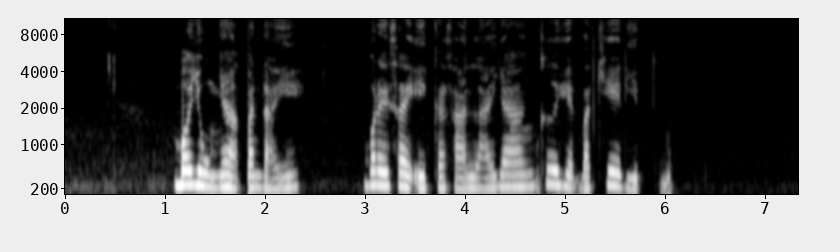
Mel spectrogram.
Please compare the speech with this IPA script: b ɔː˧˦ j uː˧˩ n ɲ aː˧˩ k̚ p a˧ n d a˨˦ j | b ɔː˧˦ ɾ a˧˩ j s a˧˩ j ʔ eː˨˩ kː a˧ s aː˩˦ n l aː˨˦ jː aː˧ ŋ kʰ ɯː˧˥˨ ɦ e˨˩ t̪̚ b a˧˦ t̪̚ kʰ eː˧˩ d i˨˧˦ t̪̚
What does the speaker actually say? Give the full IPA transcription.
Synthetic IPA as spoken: b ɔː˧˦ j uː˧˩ ŋ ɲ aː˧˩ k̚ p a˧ n d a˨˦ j | b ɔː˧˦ ɾ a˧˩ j s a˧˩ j ʔ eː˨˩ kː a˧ s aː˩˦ n l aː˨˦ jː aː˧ ŋ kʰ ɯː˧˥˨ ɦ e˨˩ t̪̚ b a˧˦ t̪̚ kʰ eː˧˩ d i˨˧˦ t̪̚

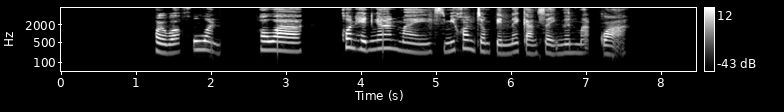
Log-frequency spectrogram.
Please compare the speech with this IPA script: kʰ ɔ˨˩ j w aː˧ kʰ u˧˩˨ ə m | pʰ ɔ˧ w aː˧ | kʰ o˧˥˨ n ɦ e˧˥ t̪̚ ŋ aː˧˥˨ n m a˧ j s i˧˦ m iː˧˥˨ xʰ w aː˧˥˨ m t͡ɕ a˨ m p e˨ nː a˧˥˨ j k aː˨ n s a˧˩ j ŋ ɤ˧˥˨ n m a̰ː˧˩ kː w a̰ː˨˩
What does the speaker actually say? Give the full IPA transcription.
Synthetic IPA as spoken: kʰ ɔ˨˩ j w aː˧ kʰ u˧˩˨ ə n | pʰ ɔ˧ w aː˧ | kʰ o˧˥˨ n ɦ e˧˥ t̪̚ ŋ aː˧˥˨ n m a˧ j s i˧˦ m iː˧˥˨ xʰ w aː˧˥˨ m t͡ɕ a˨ m p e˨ nː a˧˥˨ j k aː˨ n s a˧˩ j ŋ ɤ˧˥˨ n m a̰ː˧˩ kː w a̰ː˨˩

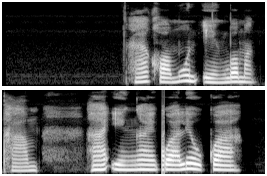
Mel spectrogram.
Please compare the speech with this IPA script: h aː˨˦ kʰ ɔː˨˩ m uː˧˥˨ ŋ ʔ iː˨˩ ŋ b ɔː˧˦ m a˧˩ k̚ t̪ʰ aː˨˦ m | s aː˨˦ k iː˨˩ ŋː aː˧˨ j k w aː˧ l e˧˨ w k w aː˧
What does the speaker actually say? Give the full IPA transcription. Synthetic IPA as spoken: h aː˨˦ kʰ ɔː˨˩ m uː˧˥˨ n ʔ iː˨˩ ŋ b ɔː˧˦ m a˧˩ k̚ t̪ʰ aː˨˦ m | h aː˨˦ ʔ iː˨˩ ŋː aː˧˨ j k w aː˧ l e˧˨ w k w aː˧

